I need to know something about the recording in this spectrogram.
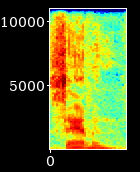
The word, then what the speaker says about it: salmon: Salmon, salmon, salmon.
